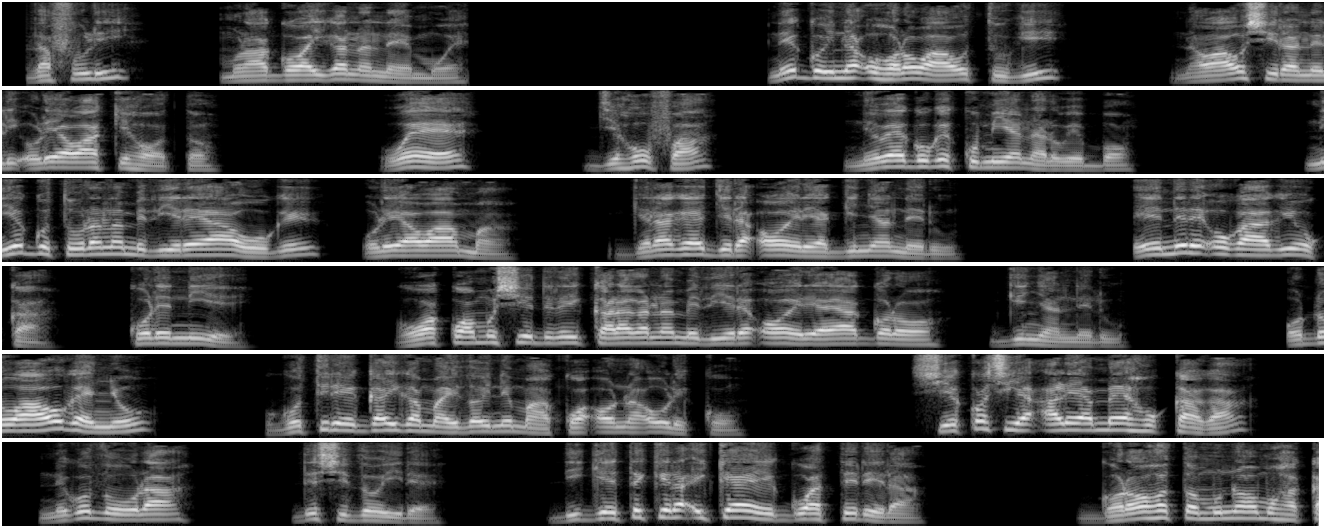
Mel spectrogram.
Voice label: psalms, gikuyu drama; bible

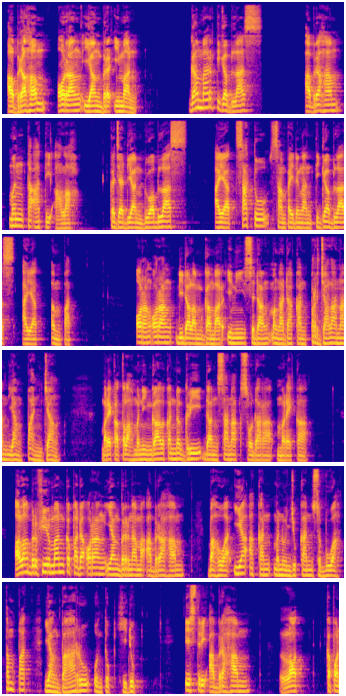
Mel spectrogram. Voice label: bahasa indonesia; beginning with god

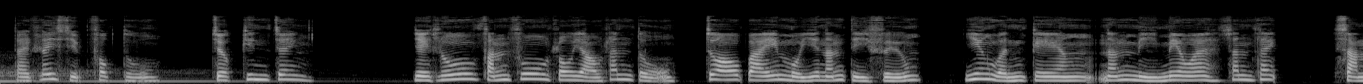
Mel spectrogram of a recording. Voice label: good news zhuang guigang guiping

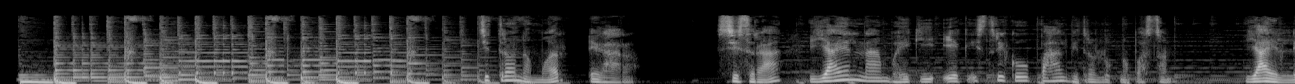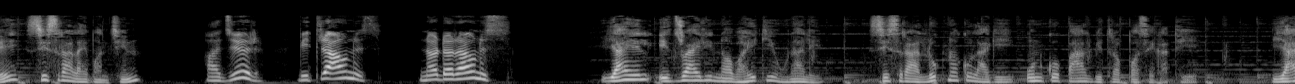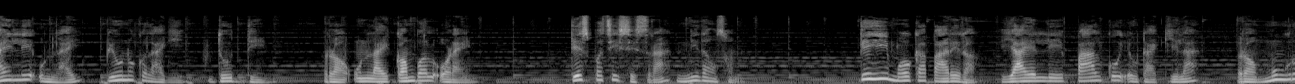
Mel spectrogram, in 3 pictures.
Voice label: victory through god nepali

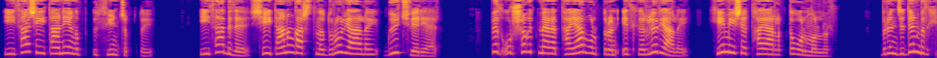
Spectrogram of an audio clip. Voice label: turkmen, ot drama

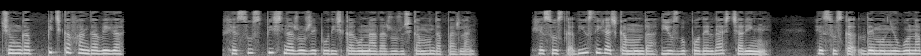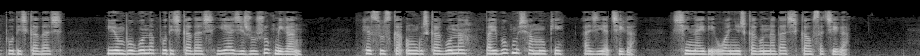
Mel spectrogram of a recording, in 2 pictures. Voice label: good news quichua de salasaca

